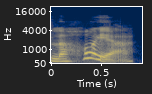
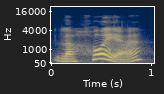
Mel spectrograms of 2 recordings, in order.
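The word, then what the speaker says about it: La Jolla: good laugh out of, it's a town called La Hoya. Okay? And that's with a J O L A at the end. So Americans call it La Hoya.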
